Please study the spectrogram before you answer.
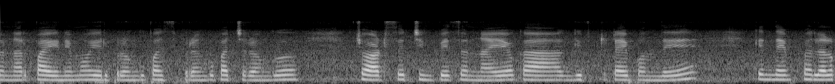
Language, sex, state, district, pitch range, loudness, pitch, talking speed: Telugu, female, Andhra Pradesh, Srikakulam, 205-220 Hz, -19 LUFS, 210 Hz, 130 wpm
